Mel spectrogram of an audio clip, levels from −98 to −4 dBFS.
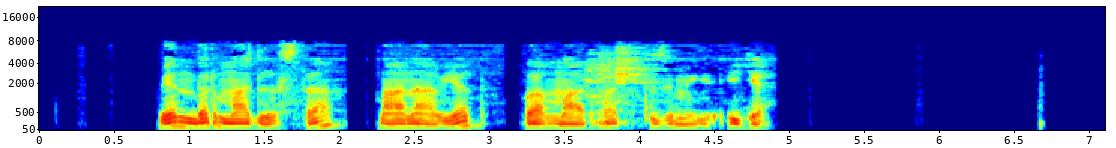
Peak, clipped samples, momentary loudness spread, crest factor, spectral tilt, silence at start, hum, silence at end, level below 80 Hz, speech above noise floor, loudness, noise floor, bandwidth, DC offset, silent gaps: -6 dBFS; under 0.1%; 9 LU; 20 dB; -6.5 dB/octave; 0.8 s; none; 2.25 s; -62 dBFS; over 67 dB; -24 LUFS; under -90 dBFS; 7.8 kHz; under 0.1%; 2.06-2.23 s, 3.11-3.19 s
